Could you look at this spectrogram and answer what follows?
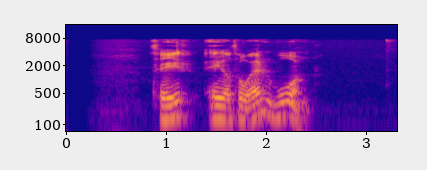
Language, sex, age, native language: Icelandic, male, 60-69, Icelandic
